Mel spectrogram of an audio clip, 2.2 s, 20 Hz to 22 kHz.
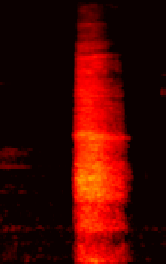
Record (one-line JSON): {"exhalation_length": "2.2 s", "exhalation_amplitude": 3224, "exhalation_signal_mean_std_ratio": 0.4, "survey_phase": "alpha (2021-03-01 to 2021-08-12)", "age": "18-44", "gender": "Male", "wearing_mask": "No", "symptom_none": true, "smoker_status": "Never smoked", "respiratory_condition_asthma": true, "respiratory_condition_other": false, "recruitment_source": "REACT", "submission_delay": "1 day", "covid_test_result": "Negative", "covid_test_method": "RT-qPCR"}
